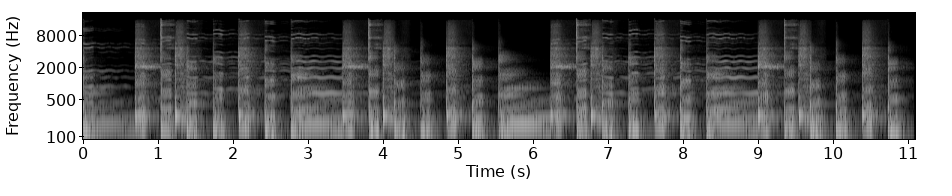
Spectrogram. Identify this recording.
Hip-Hop Loop #2
A hip-hop/rap loop made in FL Studio.
2021.
beat, drums, funky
